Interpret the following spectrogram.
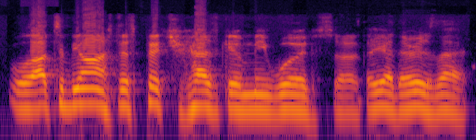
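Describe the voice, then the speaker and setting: A man's voice: medium pitch, fairly quick, darkish tone, lo-fi sound. A man in casual banter with fellow veterans, blunt and profane, laughing often.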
